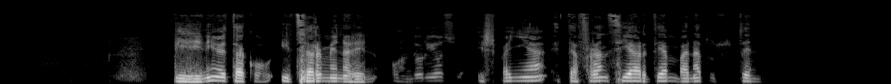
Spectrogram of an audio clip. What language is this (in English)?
Basque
